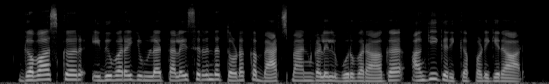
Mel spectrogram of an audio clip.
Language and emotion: Tamil, neutral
